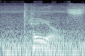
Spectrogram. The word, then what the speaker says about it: Thales: No, it's Thales. It's pronounced Tails. Thales?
